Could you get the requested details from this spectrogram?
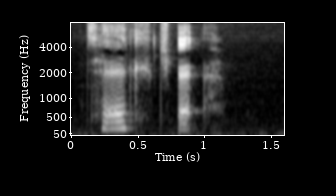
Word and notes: tseeLch'e': Hupa

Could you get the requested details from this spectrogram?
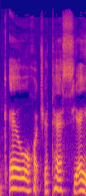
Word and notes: k'eew-xw ch'itehsyay: hupa

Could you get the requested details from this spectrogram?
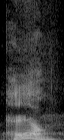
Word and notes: heeyung: hupa

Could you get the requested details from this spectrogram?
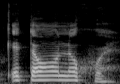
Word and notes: k'idooniwh: hupa

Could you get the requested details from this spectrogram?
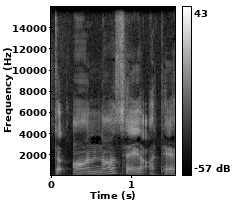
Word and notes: diq'aan naaseeya'te: hupa

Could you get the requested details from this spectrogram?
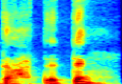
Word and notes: dahdi-ding: hupa

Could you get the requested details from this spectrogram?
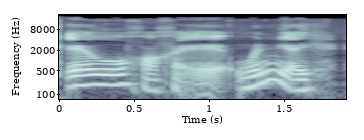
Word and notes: k'eew-xw xa'e'winyay: hupa

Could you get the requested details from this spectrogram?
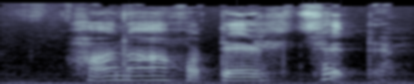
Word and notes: xaanaaxodeeLtsit': Hupa

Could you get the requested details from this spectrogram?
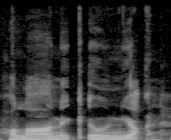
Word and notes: xolaan k'iwinya'n: hupa

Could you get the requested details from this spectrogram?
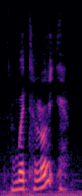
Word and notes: widloy': Hupa

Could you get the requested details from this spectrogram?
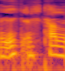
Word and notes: yehk'iLtul: hupa

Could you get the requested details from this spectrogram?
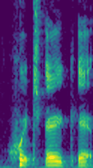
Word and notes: which'eek'e': Hupa

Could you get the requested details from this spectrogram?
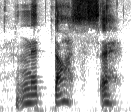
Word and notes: nidaas-ts'eh: hupa

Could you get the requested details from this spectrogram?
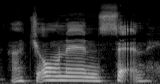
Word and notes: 'ah ch'ooneense'n: hupa

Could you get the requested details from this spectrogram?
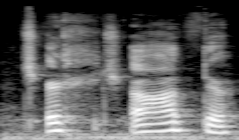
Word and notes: ch'iLch'aat: Hupa

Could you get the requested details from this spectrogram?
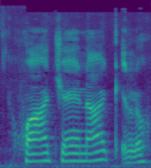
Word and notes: whaa jeenaak'iliwh: hupa

